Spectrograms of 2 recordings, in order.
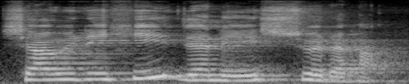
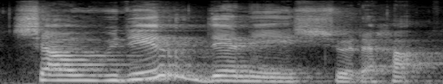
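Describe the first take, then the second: First: The first word ends with a breathy h sound. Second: The first word ends with an r sound.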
